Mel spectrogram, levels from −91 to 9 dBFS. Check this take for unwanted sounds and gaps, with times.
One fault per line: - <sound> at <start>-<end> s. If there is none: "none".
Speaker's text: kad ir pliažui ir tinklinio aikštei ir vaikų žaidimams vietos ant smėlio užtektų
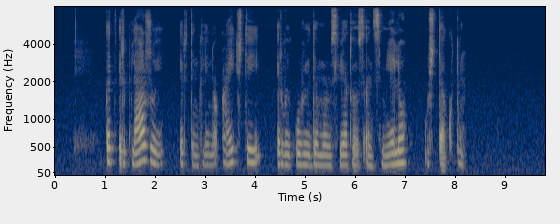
none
